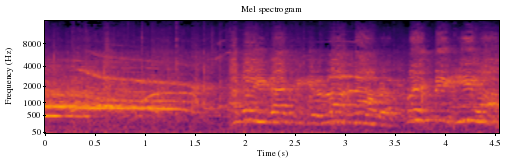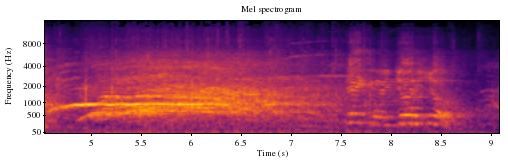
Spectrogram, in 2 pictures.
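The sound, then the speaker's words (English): A rowdy audience whoops, yeehaws, hollers and cheers over a steady wash of clapping and stomping before a show starts, loud throughout, with overlapping shouted voices rising and falling for several seconds. “So if I get you to clap your hands and stomp your feet and grape your yeehaw before the show starts?”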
